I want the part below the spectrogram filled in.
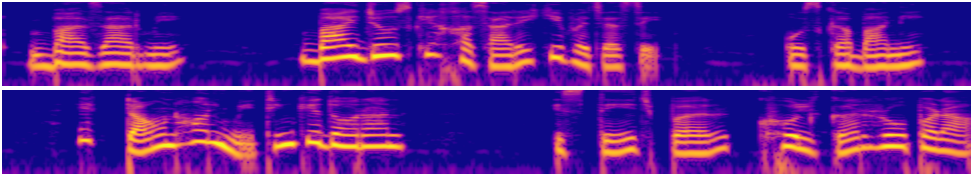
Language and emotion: Urdu, sad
